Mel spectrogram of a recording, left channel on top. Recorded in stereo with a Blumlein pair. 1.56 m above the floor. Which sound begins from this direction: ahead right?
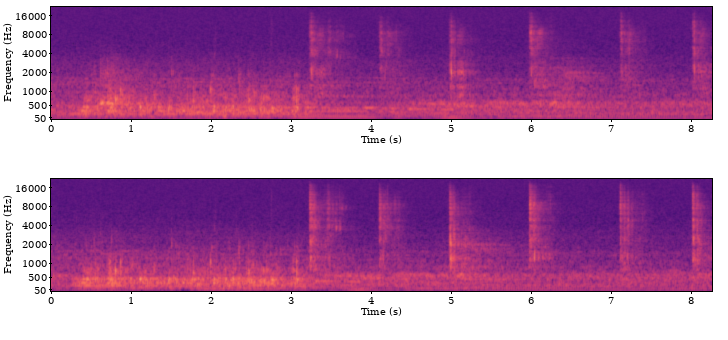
A splash, at 3.2 s.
